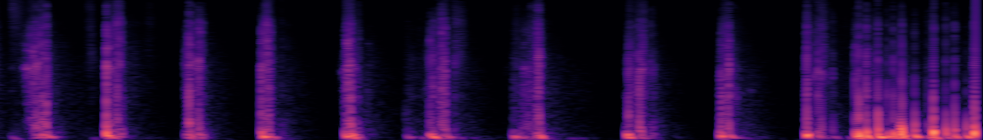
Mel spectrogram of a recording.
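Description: Fingertips of both hands tap fast on a thin-shelled yellow plastic disc golf disc with a blue stamp. Nine separate, dull, hollow taps with almost no ring give way to a quicker, denser flurry of taps at the end.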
